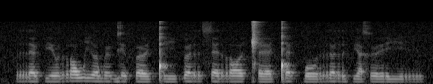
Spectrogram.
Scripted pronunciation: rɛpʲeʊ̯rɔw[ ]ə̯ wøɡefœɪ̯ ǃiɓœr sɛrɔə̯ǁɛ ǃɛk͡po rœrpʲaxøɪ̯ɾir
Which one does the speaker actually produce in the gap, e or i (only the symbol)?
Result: i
